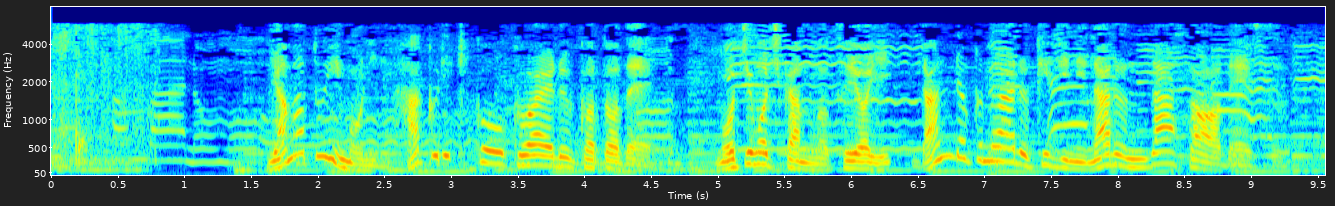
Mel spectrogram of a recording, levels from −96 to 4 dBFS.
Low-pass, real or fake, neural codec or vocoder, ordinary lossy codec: 7.2 kHz; real; none; MP3, 24 kbps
